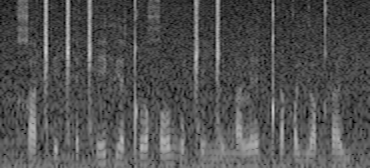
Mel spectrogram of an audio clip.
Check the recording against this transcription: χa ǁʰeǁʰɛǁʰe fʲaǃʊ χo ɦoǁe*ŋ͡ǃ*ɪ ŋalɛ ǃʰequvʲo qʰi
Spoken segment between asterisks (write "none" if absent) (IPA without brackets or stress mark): ŋ͡ǁ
